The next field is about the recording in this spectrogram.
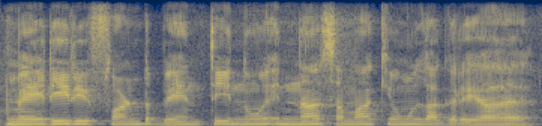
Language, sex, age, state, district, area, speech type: Punjabi, male, 30-45, Punjab, Rupnagar, rural, read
